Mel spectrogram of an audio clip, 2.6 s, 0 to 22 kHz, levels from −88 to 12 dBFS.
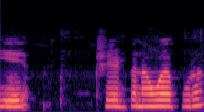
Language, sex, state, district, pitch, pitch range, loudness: Hindi, female, Goa, North and South Goa, 220 Hz, 220-230 Hz, -17 LUFS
